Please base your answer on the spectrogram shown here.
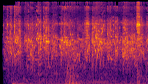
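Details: Budgerigars, kept as pets, in a dense, continuous flock chatter of high, scratchy chirps and squawks overlapping without pause, with one brief sharp peep near the end.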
